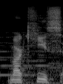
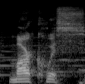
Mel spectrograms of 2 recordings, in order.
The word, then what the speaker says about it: Marquis: Oh, that's that's probably the one with um Maris Elor Marquis, excuse me, is how they say it in this game.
